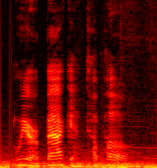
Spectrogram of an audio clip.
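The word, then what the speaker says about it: Taupo: So, now that we're done with the cave, we're back to Tapo. That's how you pronounce it.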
